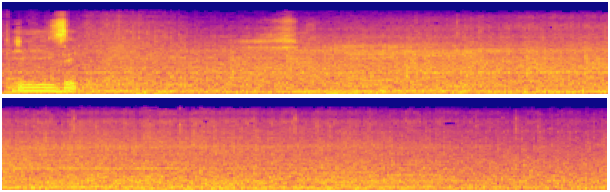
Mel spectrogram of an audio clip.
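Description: A truck engine rumbles steadily as the truck pulls away.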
